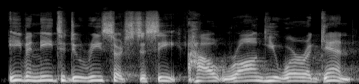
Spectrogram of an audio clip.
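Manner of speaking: ordinary talk, nothing marked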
